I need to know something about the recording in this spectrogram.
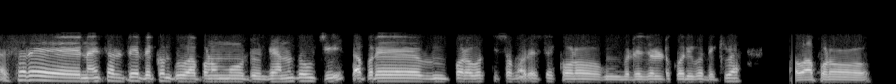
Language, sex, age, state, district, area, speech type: Odia, male, 45-60, Odisha, Kendrapara, urban, conversation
